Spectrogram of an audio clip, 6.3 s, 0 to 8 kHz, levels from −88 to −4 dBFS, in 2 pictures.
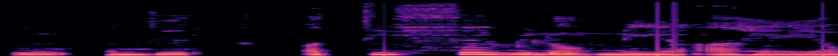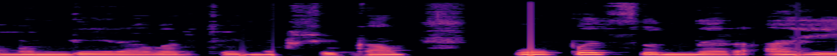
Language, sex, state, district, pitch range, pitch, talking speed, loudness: Marathi, female, Maharashtra, Pune, 215-235 Hz, 225 Hz, 115 wpm, -27 LUFS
